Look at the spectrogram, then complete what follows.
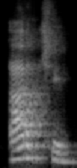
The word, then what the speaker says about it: arche: Ahí la palabra griega en el original es una palabra que se escribe arche, A-R-C-H-E, y como una especie de acento en la E.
